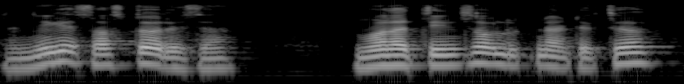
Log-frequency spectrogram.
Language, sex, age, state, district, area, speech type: Nepali, male, 18-30, West Bengal, Darjeeling, rural, spontaneous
